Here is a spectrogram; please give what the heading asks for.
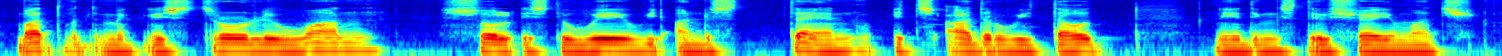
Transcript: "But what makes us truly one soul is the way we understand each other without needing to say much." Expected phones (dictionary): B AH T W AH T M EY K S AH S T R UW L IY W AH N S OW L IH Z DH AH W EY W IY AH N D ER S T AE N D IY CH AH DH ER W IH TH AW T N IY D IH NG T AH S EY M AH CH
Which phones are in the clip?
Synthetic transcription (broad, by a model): B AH T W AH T M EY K IY S T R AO L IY W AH N S OW L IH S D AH W EY W IY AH N D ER S T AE N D IY CH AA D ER W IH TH AW T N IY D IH NG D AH SH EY M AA CH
